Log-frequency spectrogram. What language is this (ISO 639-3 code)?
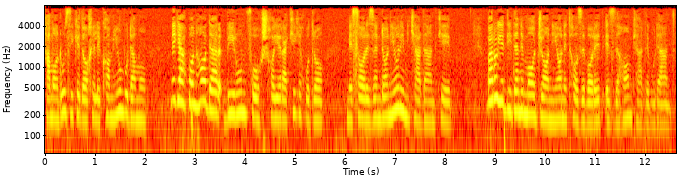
fas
